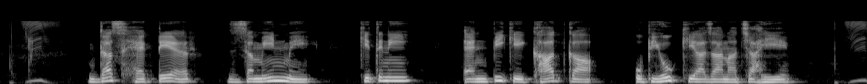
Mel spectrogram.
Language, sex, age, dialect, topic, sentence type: Hindi, male, 18-24, Garhwali, agriculture, question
